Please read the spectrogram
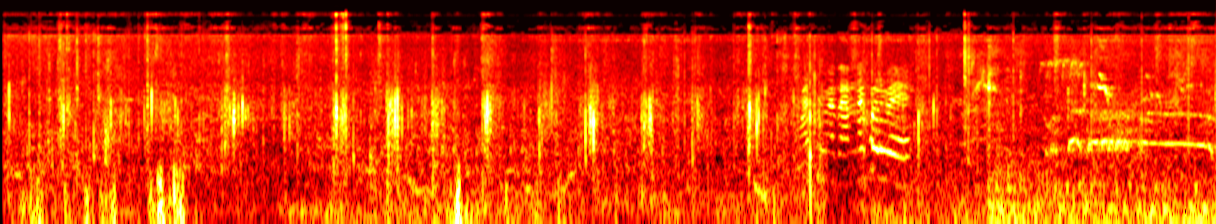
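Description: Sandalled footsteps on a dirt path strewn with dry leaves, about two steps a second. About eight seconds in comes a short warbling call, and near the end a drawn-out call held on one pitch.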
